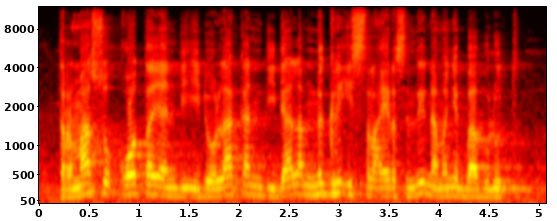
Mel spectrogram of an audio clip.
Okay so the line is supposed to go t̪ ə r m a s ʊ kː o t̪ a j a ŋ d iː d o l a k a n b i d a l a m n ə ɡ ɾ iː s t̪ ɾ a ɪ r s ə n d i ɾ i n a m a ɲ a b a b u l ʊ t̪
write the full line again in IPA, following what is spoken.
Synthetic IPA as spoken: t̪ ə r m a s ʊ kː o t̪ a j a ŋ d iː d o l a k a n d i d a l a m n ə ɡ ɾ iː s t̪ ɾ a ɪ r s ə n d i ɾ i n a m a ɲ a b a b u l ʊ t̪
